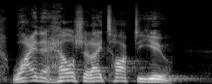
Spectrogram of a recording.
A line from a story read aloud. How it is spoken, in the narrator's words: roared above the clacking wheels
